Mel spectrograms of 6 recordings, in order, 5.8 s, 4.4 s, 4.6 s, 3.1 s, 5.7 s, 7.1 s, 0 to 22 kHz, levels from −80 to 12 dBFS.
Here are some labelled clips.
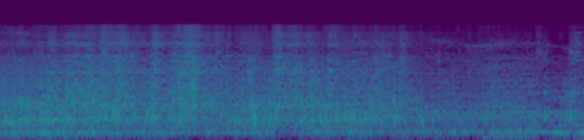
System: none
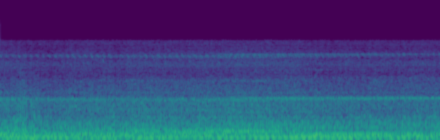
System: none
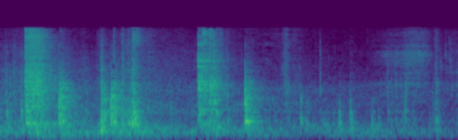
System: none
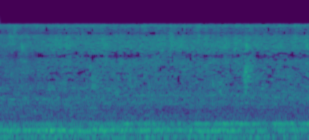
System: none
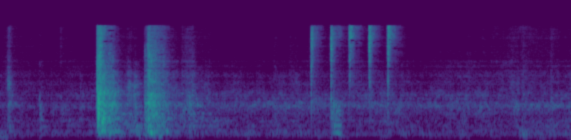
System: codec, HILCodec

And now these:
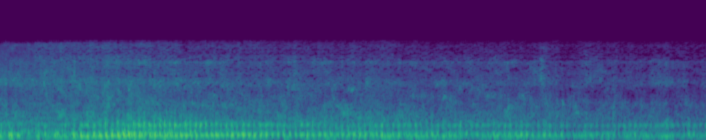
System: codec, HILCodec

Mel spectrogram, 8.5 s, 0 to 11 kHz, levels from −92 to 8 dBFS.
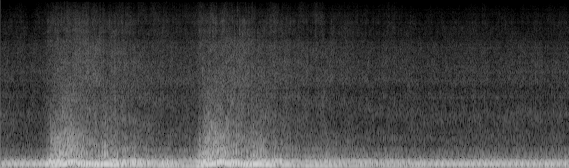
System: codec, HILCodec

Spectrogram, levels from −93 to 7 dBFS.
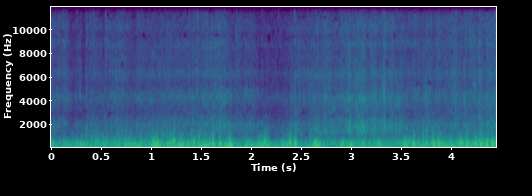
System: none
